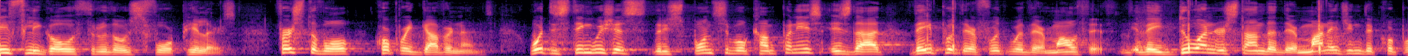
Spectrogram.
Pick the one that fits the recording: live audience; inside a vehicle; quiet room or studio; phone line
live audience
